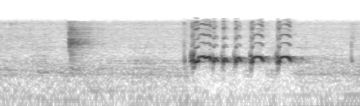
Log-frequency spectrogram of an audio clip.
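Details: Wild local zebra dove singing a gacor song used to lure other birds: one burst of rapid rolling, bubbling coos, about five pulses in under a second, preceded by a brief faint call, with low rumbling background noise.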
